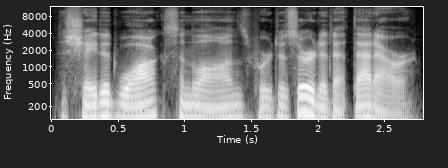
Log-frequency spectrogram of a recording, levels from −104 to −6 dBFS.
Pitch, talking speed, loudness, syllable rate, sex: 100 Hz, 215 wpm, -17 LUFS, 5.3 syllables/s, male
